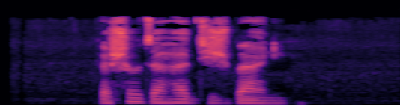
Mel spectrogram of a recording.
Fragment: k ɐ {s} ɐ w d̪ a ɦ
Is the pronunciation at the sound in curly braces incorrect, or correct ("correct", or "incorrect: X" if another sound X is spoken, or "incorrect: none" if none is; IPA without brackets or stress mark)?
incorrect: ʃ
